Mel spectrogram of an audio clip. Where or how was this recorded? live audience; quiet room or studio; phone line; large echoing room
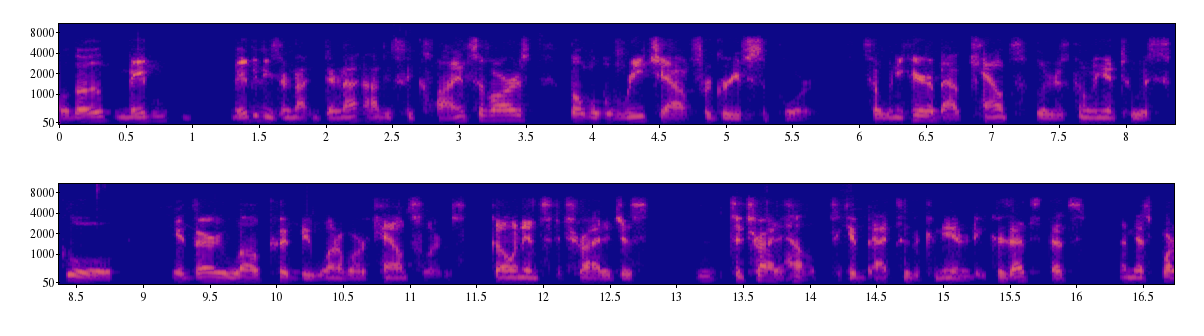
phone line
